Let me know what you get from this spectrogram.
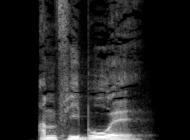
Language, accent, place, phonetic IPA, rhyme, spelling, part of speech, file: German, Germany, Berlin, [amfiˈboːl], -oːl, Amphibol, noun, De-Amphibol.ogg
- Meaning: amphibole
